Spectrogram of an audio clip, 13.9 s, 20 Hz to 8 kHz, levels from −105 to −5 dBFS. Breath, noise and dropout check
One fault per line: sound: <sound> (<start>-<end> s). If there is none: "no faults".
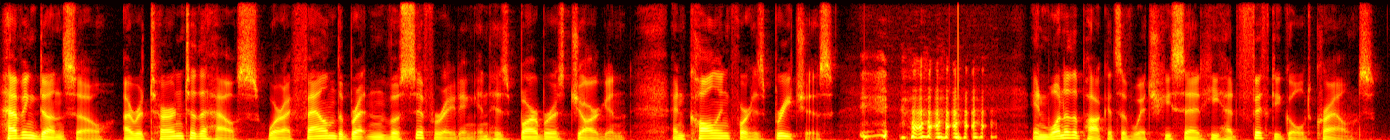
sound: laugh (8.6-10.0 s)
